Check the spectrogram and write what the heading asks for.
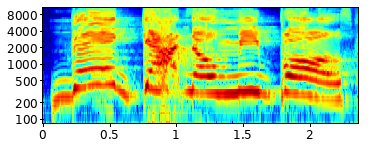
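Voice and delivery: drawn-out, outraged mock scream; loud, high comic holler of outrage; screaming dad. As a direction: bellow it slowly like an appalled dad. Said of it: "He's screaming".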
